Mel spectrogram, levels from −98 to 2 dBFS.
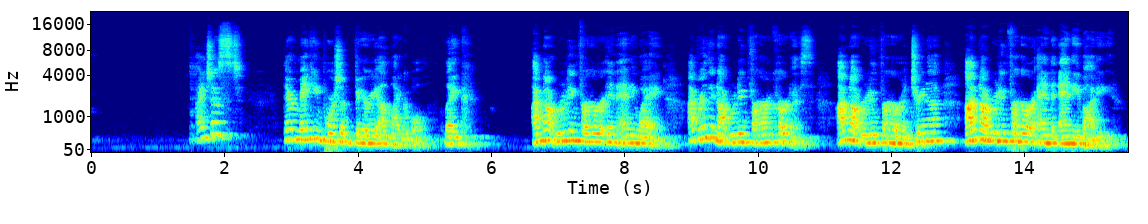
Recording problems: off-mic speech; far
room echo; noticeable; dies away in 0.6 s

